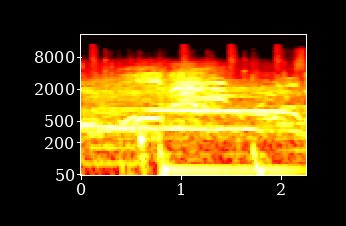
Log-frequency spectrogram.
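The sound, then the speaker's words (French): A crowd of several hundred people in the port of Brest cheers and shouts continuously, welcoming a sailor arriving after 107 days at sea. Whistles and high voices rise over a steady roar of many people, swelling briefly in the middle. “Et donc après 107 jours en mer, c'est enfin l'arrivée, accueillie par plusieurs centaines de personnes dans le port de Brest en héros.”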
